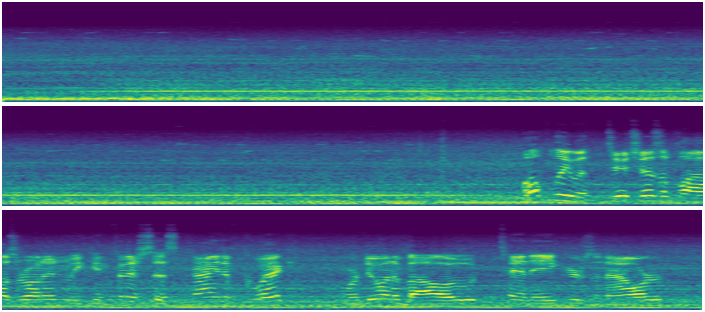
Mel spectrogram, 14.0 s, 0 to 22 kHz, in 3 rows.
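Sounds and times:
steady whine: 0.0s - 14.0s
tractor diesel engine under load: 0.0s - 14.0s.

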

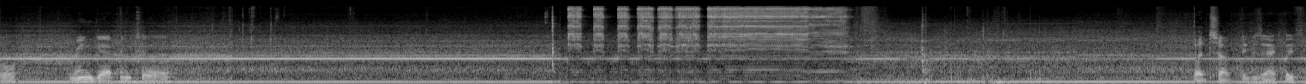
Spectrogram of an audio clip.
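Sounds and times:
electric filer humming and whining: 0.0s - 13.0s
metal ring grinding on wheel: 5.7s - 8.6s.

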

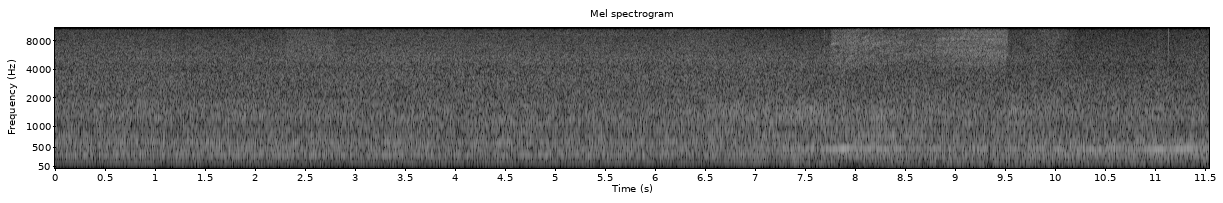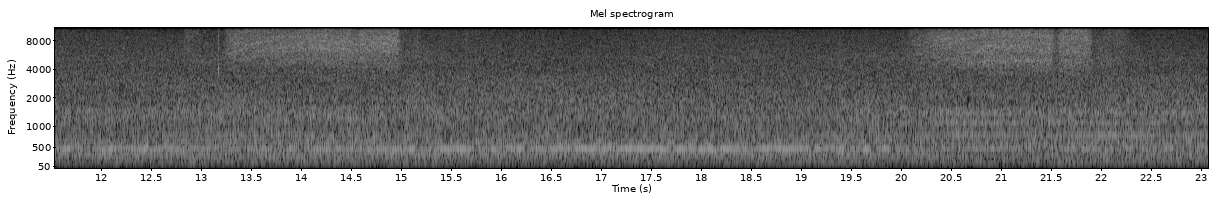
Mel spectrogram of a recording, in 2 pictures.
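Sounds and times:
turbine and exhaust fan drone: 0.0s - 23.0s
spray gun air hiss: 7.7s - 10.0s, 12.8s - 15.1s, 20.1s - 22.3s.

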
